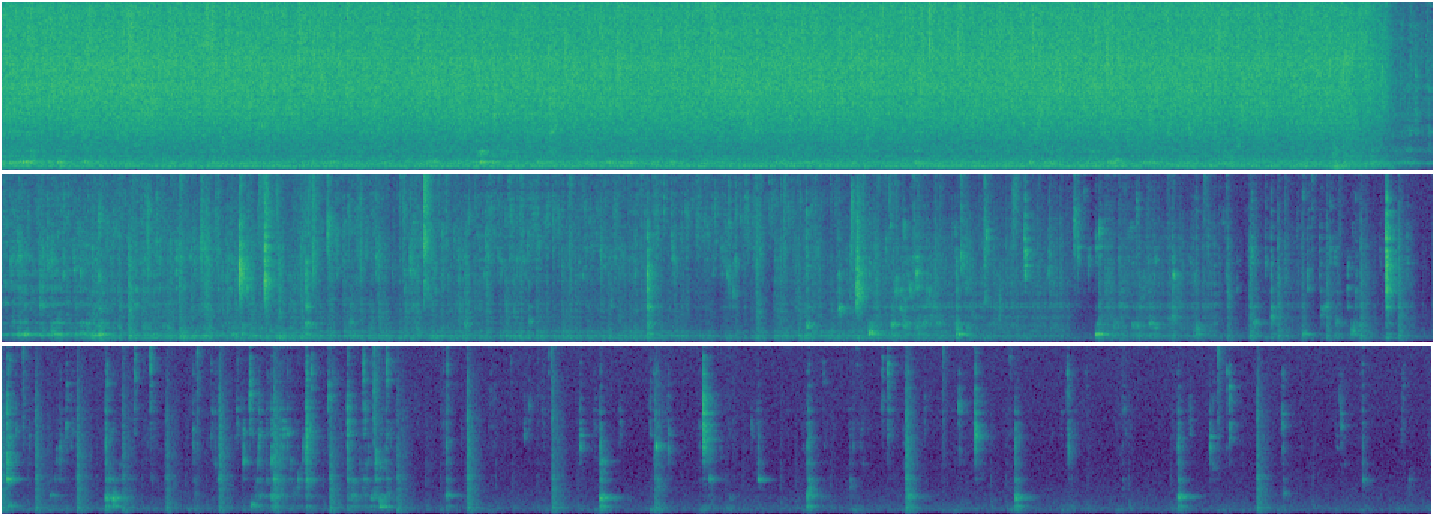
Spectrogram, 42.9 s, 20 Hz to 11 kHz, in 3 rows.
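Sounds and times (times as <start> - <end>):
shower spray running: 0.0 - 13.9
water dripping and trickling: 0.0 - 42.8.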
